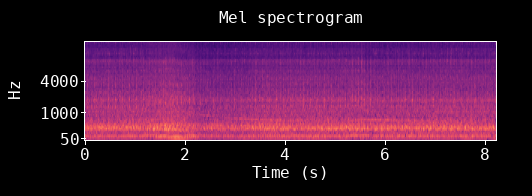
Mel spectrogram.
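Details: BMW F45/F48 Active Tourer 218d, 2.0 diesel B47C20A, 150 PS: diesel settles into idle with a loose, irregular clatter over the rumble, about three to four taps a second; source not pinned down.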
